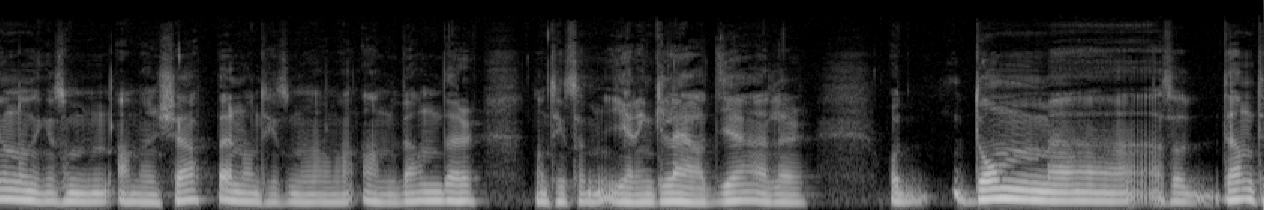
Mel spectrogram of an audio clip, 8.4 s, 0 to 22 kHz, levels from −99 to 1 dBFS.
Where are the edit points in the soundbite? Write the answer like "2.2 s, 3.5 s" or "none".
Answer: none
